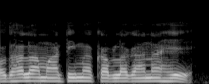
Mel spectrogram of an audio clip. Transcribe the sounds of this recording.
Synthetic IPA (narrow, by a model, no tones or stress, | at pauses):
d̪ʱalamaʈimekəbləɡanaɦe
